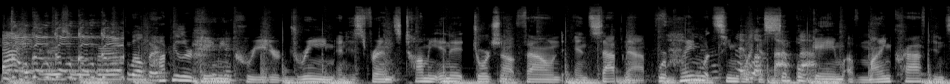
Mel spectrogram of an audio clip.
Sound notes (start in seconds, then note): 0.2 chuckles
